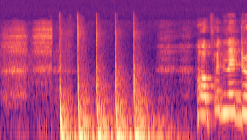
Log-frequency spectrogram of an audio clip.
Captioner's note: knocking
